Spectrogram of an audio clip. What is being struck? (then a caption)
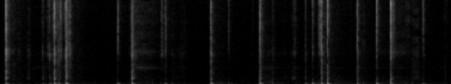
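Small cardboard box. A small, hollow, kraft-brown cardboard box is held in both hands and tapped with the fingertips and nails. The result is a quick run of dry, short taps with hollow low thumps, a light bright click on each, and almost no ring. The taps come in loose rhythmic clusters with brief silences between.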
